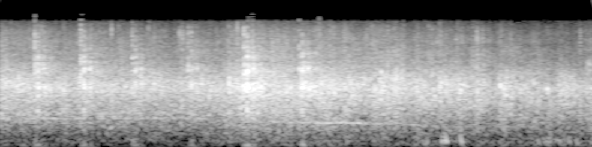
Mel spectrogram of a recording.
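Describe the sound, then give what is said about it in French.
Applause from a church audience in Goma, a steady, dense wash of clapping held at a fairly low level for the whole four seconds. “Est-ce qu'on peut acclamer pour nous-mêmes? Tunaweza kujishangilia.”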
